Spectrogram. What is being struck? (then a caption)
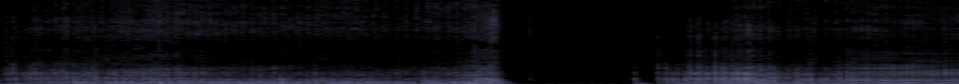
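Textured aluminium case lid. Long nails and fingertips tap and scratch across the diamond-textured aluminium lid of a hollow metal box, making a dense, steady rasping scrape. Just past the halfway point the sound drops to near silence, broken by a single faint tap, before the scratching resumes at full level.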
